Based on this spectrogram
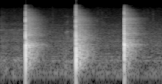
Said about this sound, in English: You gotta get the thick clap in the background.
